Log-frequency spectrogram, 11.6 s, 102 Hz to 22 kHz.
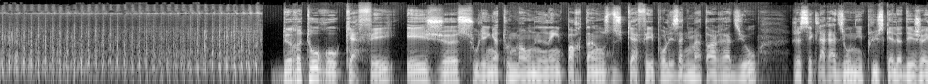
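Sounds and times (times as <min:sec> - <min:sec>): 
helicopter flying with rotor blades chopping over engine whine: 0:00.0 - 0:03.3
speech: 0:03.6 - 0:11.5.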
